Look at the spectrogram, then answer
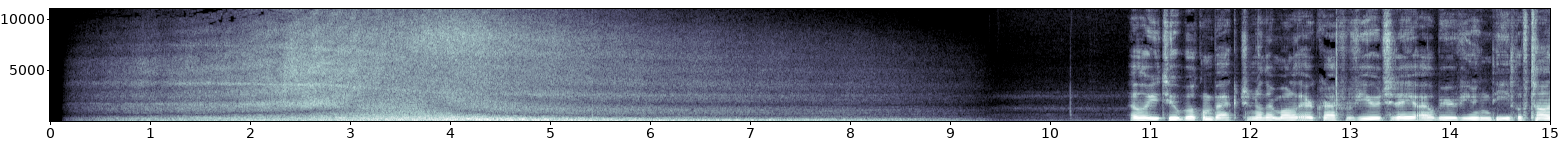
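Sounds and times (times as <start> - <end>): jet aircraft flying past: 0.2 - 15.0.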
